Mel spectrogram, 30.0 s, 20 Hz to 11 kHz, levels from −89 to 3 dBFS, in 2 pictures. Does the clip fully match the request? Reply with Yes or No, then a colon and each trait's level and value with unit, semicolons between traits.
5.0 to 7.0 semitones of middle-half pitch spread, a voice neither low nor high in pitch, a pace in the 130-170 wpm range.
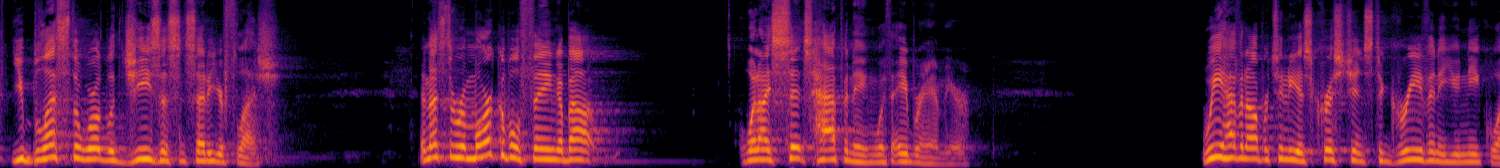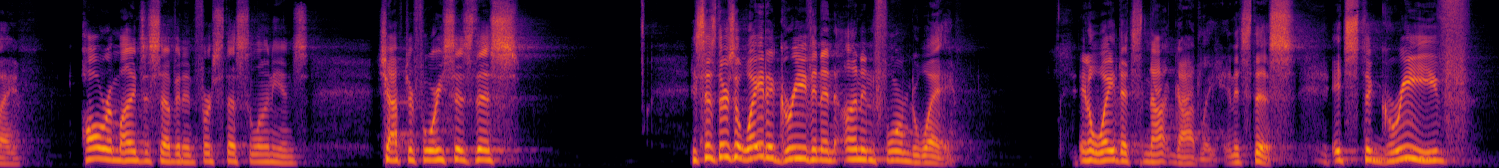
Yes: average, 5.3 semitones; medium, 180 Hz; average, 140 wpm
